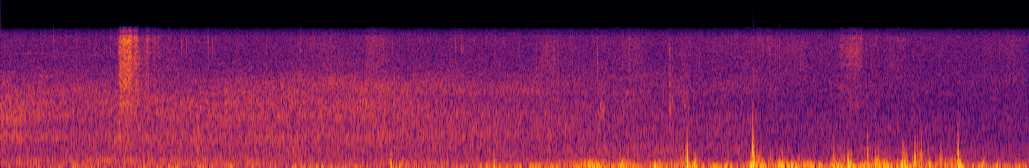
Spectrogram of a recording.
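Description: Paper sheets rustle and crinkle as they are handled close by.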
